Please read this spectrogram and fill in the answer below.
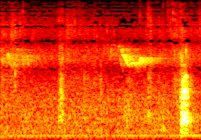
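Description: A pause in a man's speech, with only faint outdoor background, a steady low hum and one small click. He starts speaking again near the end.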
